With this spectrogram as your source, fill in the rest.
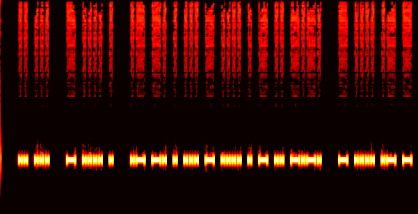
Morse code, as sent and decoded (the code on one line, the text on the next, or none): .. ... / - .... / .- -. ... - .... - .. -.-. / - .... .- -
IS THE ANESTHETIC THAT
